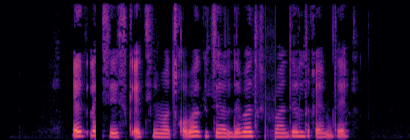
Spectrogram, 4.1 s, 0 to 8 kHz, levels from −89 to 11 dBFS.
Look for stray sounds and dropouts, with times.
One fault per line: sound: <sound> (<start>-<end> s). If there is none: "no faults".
sound: dropout (1.0-1.0 s)
sound: dropout (2.7-2.8 s)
